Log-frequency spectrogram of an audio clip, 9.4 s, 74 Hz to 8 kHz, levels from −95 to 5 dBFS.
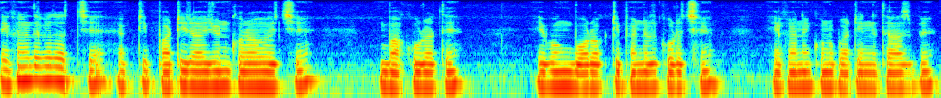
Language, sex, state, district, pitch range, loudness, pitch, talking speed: Bengali, male, West Bengal, Jhargram, 130-145 Hz, -16 LUFS, 135 Hz, 125 wpm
